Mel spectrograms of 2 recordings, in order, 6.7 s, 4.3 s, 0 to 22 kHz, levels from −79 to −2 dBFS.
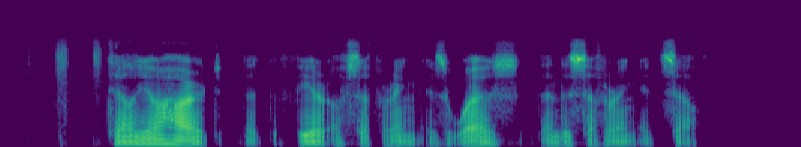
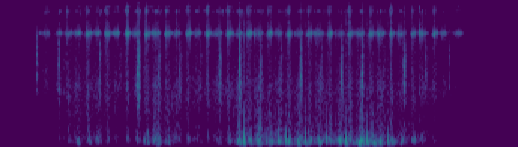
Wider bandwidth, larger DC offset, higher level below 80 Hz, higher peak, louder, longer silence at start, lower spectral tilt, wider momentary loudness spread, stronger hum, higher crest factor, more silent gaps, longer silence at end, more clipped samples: second, 7.6 kHz vs over 20 kHz; neither; first, -66 dBFS vs under -90 dBFS; first, -4 dBFS vs -24 dBFS; first, -25 LUFS vs -44 LUFS; first, 0.45 s vs 0.3 s; first, -3.5 dB/octave vs -1.5 dB/octave; first, 23 LU vs 9 LU; neither; about the same, 24 dB vs 24 dB; first, 1.92-1.98 s vs none; first, 0.95 s vs 0.4 s; neither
